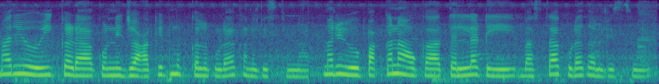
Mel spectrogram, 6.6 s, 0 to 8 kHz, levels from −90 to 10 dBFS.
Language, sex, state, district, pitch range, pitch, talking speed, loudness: Telugu, female, Telangana, Mahabubabad, 200-235 Hz, 215 Hz, 125 wpm, -16 LUFS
